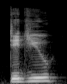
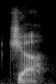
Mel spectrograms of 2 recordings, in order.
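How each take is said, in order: First: It is said in full as two syllables. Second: It is squeezed into one short syllable, ja. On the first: "So did you" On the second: "and finally just ja"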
